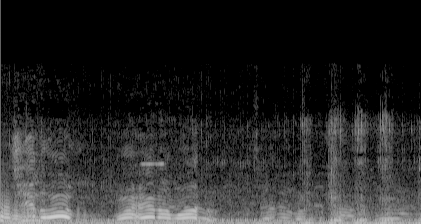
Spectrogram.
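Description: Motorcycle engine idling steadily, with loud high-pitched voices over it. About three seconds in, the steady idle gives way to an uneven, wavering engine note.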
